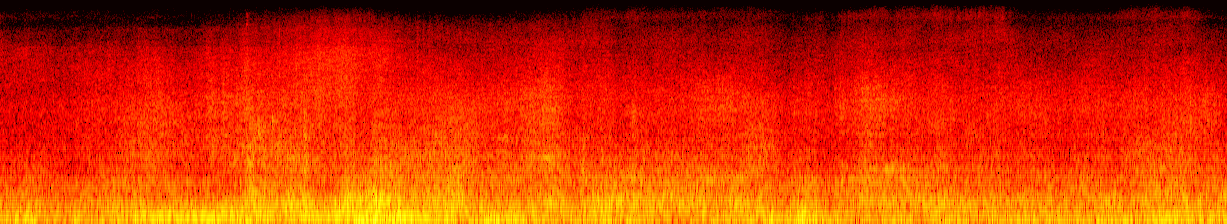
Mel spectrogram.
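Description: Wind rumbling on the microphone of a rider on an open chairlift, with the hiss of skis and a snowboard scraping and carving across groomed snow below, swelling as riders pass, loudest about four seconds in.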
